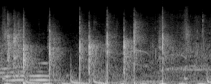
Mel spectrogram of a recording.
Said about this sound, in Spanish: Sí, al final se fue un aplauso para el amor. Pido un aplauso para el amor.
